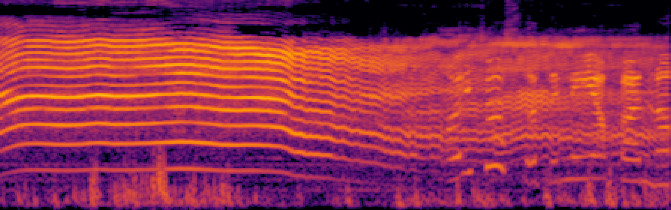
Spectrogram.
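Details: Baby crying after a cold mug of water is taken away: loud sustained wailing that breaks into choppy sobbing whimpers, an ordinary upset infant cry.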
